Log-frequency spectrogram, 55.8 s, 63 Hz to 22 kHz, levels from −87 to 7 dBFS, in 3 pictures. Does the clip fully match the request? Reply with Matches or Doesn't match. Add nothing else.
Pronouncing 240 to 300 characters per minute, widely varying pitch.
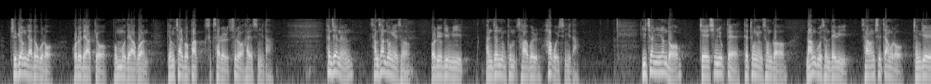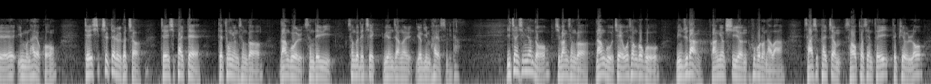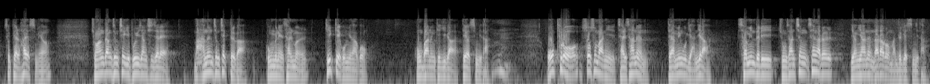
Doesn't match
